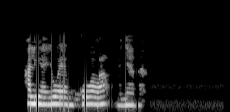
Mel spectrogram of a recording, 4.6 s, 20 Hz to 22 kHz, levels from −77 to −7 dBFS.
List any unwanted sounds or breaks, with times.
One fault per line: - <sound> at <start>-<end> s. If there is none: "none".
none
